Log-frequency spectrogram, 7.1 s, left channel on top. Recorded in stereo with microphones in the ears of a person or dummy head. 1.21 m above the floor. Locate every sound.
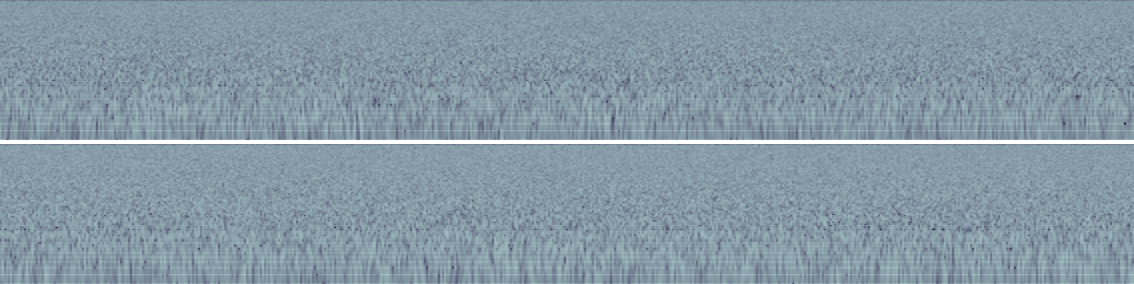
Only background noise.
